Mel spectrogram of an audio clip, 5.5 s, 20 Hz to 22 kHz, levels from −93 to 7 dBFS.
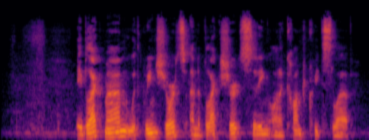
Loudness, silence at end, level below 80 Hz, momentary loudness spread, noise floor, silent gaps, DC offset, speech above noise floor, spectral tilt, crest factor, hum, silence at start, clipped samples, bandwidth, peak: -26 LUFS; 0.3 s; -68 dBFS; 9 LU; -55 dBFS; none; under 0.1%; 29 dB; -4 dB/octave; 22 dB; none; 0.5 s; under 0.1%; 15 kHz; -6 dBFS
